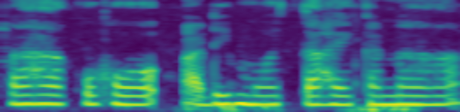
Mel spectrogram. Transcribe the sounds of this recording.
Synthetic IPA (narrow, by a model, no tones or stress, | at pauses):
ɾaɦakuhɔa̰dimoit̪aɦakana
